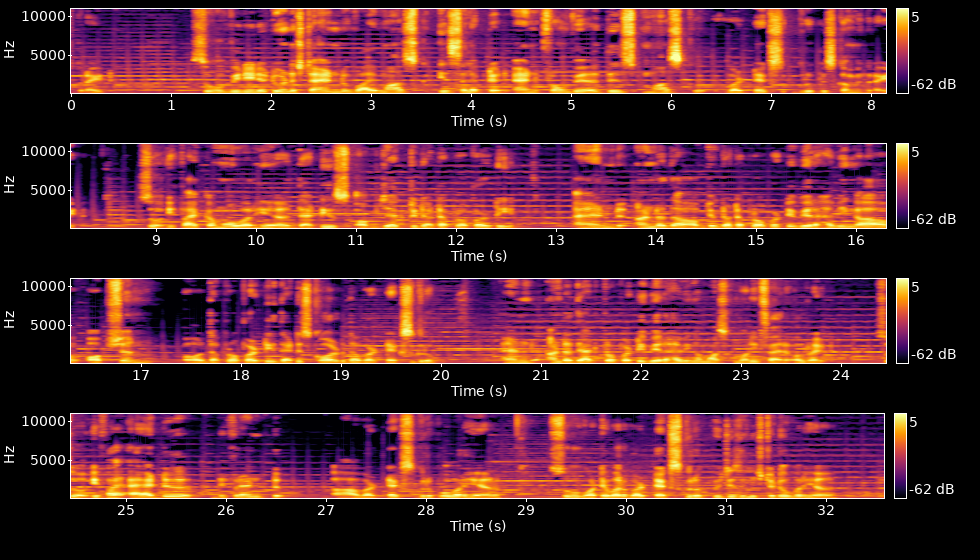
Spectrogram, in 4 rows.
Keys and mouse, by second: 0.9 shift+click, 8.5 shift+middle click, 12.1 click, 25.8 click, 26.0 click, 26.3-32.5 drag.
